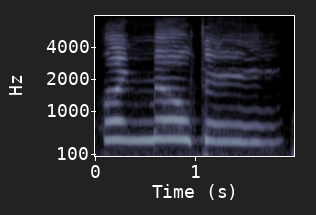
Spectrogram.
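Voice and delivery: very high, very slow witch wail; Wicked Witch. Retold or imitated. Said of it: "like the Wicked Witch of the West".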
